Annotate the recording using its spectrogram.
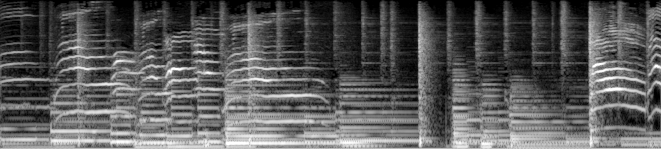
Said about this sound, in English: Ah, those chestnuts roasting by the fire. Ooh, love those …. I'm sorry I get so distracted on the first show. We break out the …. I just love it.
